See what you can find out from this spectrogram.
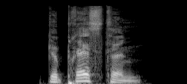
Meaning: inflection of gepresst: 1. strong genitive masculine/neuter singular 2. weak/mixed genitive/dative all-gender singular 3. strong/weak/mixed accusative masculine singular 4. strong dative plural
- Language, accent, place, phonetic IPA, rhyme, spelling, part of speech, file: German, Germany, Berlin, [ɡəˈpʁɛstn̩], -ɛstn̩, gepressten, adjective, De-gepressten.ogg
